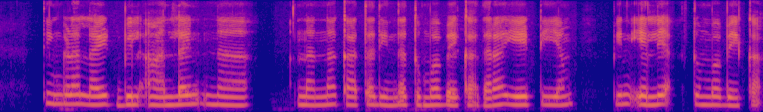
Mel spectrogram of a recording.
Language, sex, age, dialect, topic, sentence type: Kannada, female, 25-30, Northeastern, banking, question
